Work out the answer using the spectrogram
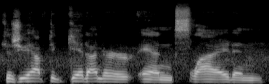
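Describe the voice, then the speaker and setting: A man at medium pitch serves as game master, unhurriedly narrating the action in plain second person and calling for rolls as though just talking with his players in a tabletop roleplaying game. The recording is low quality, with slight background noise.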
